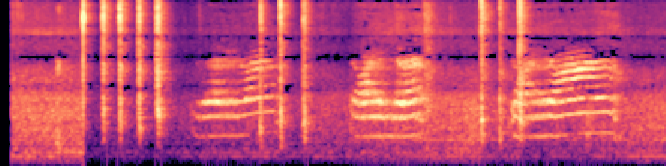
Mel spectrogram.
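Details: Pet cat meowing as if saying hello: after a few sharp clicks, three drawn-out, tonal meows, each with a rising then falling pitch, about a second apart, in a quiet indoor setting.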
